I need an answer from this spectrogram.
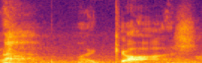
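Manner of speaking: slow, whispered shock; mock dawning realization. Grown child realizing the parents were right, in a slow stunned whisper. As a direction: breathe it out slowly, barely any voice.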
